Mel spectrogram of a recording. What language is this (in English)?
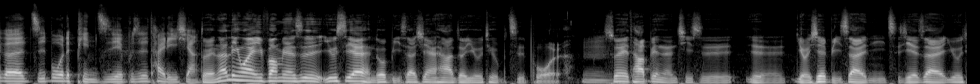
Chinese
